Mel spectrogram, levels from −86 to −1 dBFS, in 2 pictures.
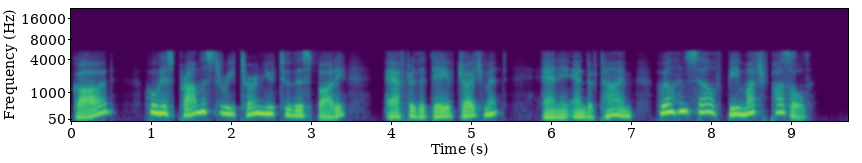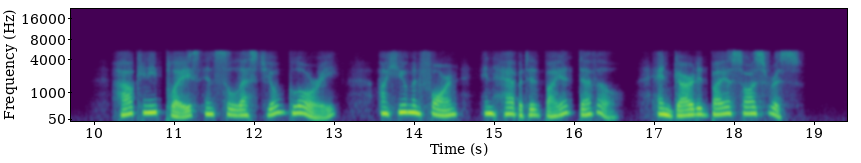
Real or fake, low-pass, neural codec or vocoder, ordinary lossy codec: fake; 5.4 kHz; codec, 16 kHz, 0.2 kbps, FocalCodec; AAC, 24 kbps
